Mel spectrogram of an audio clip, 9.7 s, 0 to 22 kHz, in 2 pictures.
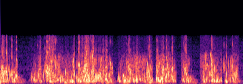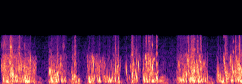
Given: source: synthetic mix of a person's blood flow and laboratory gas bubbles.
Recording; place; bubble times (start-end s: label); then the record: Doppler ultrasound of blood flow; precordium
0.00-0.37 s: bubbles
0.60-2.28 s: bubbles
2.33-3.54 s: bubbles
3.60-3.84 s: bubbles
3.98-4.79 s: bubbles
4.88-5.59 s: bubbles
5.80-6.20 s: bubbles
6.26-6.46 s: bubbles
6.57-7.28 s: bubbles
7.34-8.14 s: bubbles
8.36-9.03 s: bubbles
9.16-9.71 s: bubbles
From the record:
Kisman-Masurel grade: 444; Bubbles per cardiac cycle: continuous sound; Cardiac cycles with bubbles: 100%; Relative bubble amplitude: maximal (0.775 to 0.999); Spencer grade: 4 (maximum detectable bubble signal sounding continuously throughout systole and diastole of every cardiac period, and overriding the amplitude of the normal cardiac signals); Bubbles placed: anywhere in the cardiac cycle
